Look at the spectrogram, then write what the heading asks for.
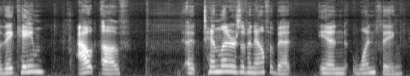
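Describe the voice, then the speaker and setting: A woman's voice: medium pitch, smooth, no room sound. A middle-aged or older woman, an author and teacher, chatting casually and reflectively as a podcast co-host.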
